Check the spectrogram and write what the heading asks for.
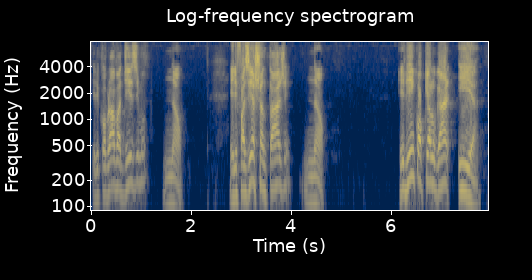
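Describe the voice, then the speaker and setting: A man preaching a sermon with a Brazilian Portuguese accent, confrontational and full of rhetorical questions, swinging between loud bursts and hushed asides. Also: a little high, animated, measured pace, pauses often, dry recording, studio quality.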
